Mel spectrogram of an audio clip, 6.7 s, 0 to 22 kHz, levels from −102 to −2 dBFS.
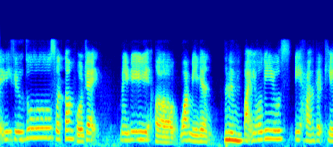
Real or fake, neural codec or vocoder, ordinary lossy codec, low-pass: fake; codec, 16 kHz, 1 kbps, FreqCodec, smaller model; none; 7.2 kHz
